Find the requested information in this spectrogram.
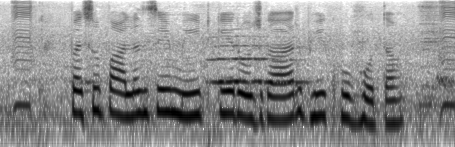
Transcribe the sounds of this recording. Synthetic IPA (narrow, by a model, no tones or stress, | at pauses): pɐʃupaːlənsemiːʈkeɾoːzɡaːɾbʱikʰuːbɦoːt̪aː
